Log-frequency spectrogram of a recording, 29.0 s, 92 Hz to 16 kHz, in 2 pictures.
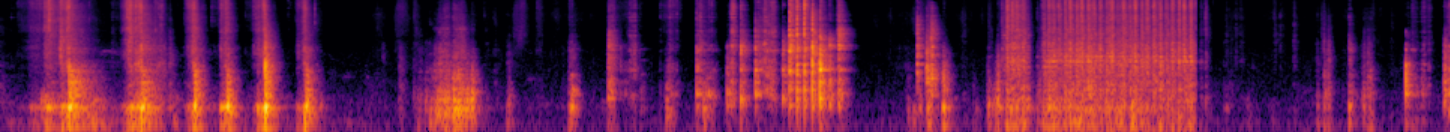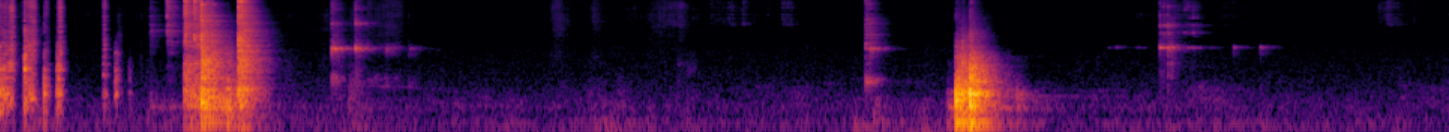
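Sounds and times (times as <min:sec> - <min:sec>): vegetables scraped off cutting board: 0:10.0 - 0:12.0.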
